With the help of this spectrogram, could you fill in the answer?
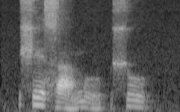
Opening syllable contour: falling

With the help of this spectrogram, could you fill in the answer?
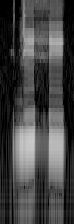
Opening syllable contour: low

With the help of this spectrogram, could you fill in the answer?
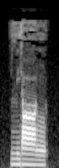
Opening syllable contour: low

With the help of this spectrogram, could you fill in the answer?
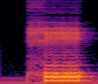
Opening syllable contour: high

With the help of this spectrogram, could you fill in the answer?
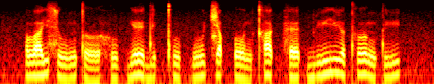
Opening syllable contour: rising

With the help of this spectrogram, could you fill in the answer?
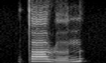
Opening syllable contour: high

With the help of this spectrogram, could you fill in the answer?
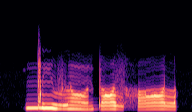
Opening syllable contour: falling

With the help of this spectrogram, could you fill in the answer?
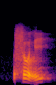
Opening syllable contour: falling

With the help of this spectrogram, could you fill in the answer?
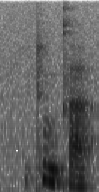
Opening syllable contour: falling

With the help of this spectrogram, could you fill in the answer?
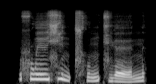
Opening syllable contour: high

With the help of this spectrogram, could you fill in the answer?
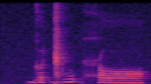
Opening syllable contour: high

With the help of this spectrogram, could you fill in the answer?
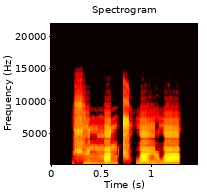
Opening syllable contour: falling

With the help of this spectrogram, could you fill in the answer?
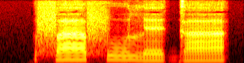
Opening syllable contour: high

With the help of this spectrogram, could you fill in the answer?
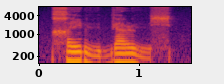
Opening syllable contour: high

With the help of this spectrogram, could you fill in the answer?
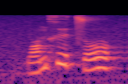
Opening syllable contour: rising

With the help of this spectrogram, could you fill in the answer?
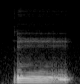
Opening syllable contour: low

